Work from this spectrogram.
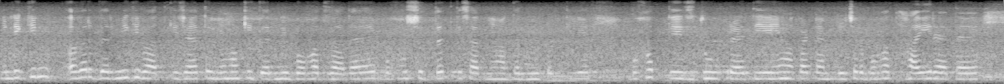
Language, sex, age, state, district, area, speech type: Urdu, female, 18-30, Uttar Pradesh, Aligarh, urban, spontaneous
